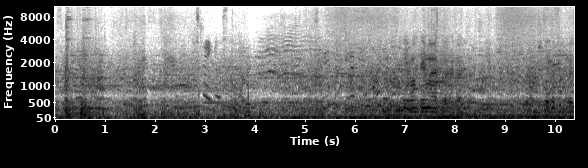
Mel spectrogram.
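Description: The Disneyland Railroad's C.K. Holliday No. 1 steam train rolls steadily along the track, a constant rumble with faint rhythmic clatter, while a crowd murmurs and voices talk over it.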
